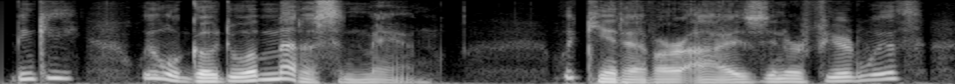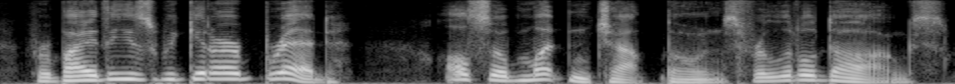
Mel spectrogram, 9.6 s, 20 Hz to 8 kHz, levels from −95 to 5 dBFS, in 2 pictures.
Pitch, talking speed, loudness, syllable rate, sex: 140 Hz, 180 wpm, -19 LUFS, 5.4 syllables/s, male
